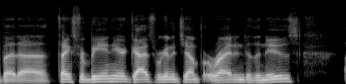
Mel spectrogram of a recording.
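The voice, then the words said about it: Hoarse, strained voice. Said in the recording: “my voice is shot from the conference. It's loud everywhere, so I feel like I'm yelling”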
